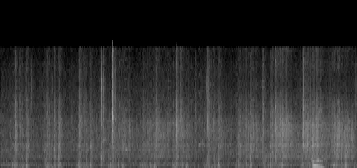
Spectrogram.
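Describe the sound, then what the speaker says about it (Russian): A train rumbling past in the horror video game Cry of Fear, a steady heavy low roar with rhythmic clattering of wheels on rails, continuous and fairly loud throughout, with no voices. "Да это из-за поезда он шумит"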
